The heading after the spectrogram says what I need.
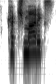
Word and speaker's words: Kaczmarek: like they were exactly Kaczmarek. We've got a Polish colleague who told me that that's the correct way to pronounce that name. So Kaczmarek submitted this.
